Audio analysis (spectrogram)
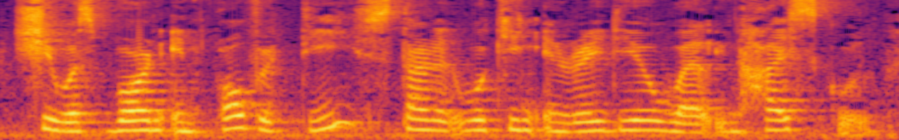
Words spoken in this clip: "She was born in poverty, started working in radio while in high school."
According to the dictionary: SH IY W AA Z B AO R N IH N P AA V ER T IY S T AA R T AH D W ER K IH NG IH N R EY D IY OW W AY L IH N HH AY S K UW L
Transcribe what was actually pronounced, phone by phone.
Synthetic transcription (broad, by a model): SH IY W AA S B AO R N IH N P AA V ER T IY S T AA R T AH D W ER K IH NG IH N R EY D IY OW W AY L IH N HH AY S K UW L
